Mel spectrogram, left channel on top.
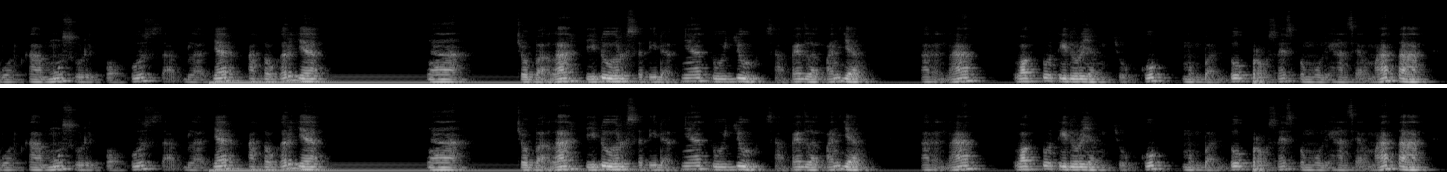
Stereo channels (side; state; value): both; identical; correlation 1.00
